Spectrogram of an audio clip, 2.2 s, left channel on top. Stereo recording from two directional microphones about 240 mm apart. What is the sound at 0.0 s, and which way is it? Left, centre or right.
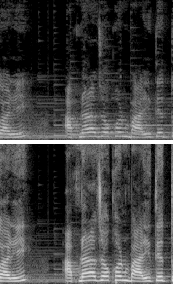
A woman's voice, right.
